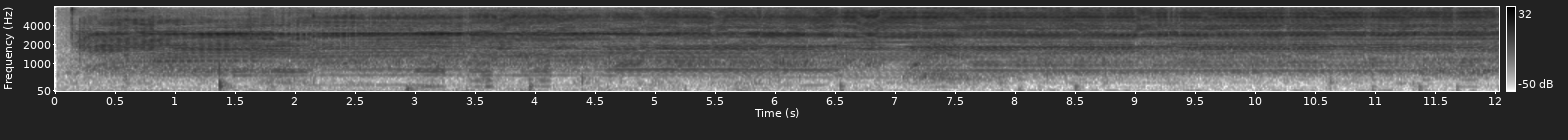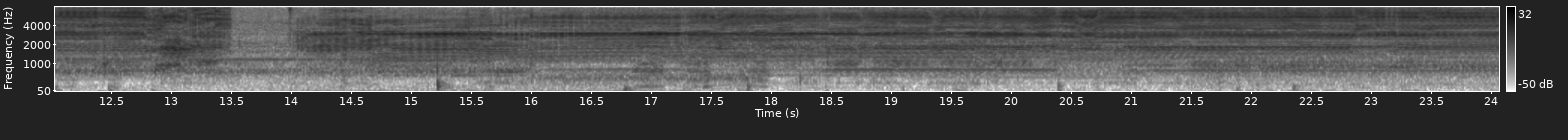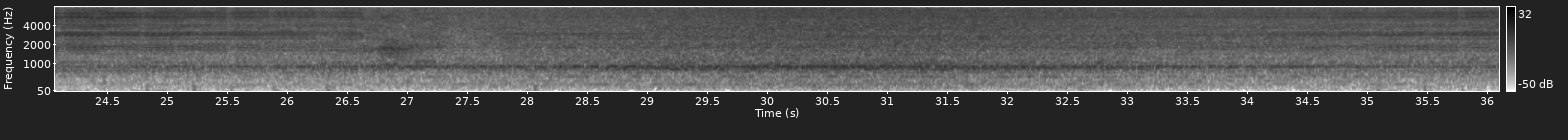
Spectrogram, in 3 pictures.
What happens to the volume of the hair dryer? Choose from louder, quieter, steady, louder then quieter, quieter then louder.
louder.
